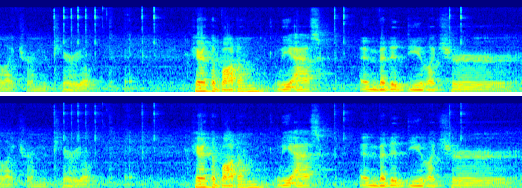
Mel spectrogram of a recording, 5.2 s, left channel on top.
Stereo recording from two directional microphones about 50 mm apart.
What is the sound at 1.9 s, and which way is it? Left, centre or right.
Speech, left.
